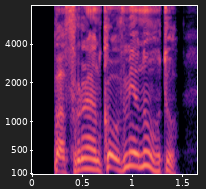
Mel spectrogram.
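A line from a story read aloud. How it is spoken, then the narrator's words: Exclaiming. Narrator (Russian): воскликнул Бензуф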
